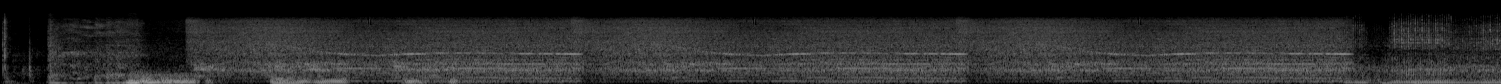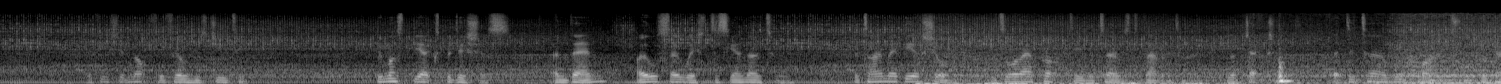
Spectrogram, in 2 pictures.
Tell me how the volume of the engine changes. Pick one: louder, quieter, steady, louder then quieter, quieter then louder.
steady.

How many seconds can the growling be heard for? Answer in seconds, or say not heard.
3 s.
